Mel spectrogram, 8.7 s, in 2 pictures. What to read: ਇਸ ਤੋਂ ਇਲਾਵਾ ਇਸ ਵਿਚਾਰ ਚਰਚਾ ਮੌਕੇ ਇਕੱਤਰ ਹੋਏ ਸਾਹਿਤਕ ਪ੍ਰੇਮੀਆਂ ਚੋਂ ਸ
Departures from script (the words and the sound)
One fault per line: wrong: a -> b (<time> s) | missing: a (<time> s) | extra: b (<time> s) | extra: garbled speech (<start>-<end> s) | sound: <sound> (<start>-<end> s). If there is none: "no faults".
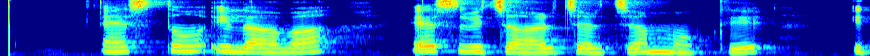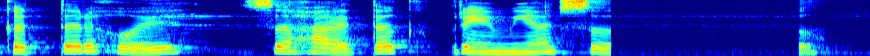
missing: ਚੋਂ (7.1 s)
